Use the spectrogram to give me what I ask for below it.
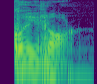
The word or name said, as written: Quilon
